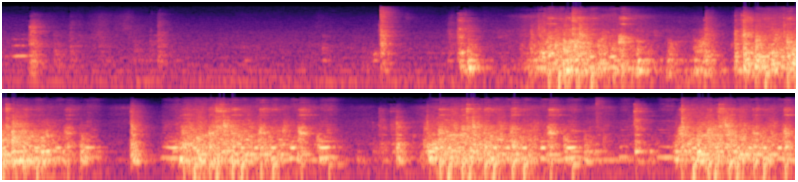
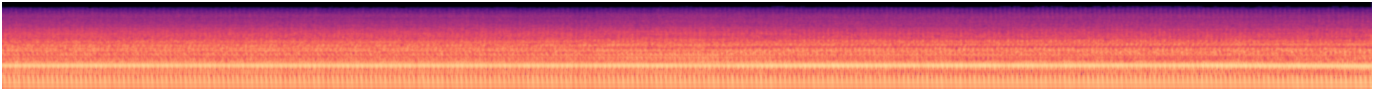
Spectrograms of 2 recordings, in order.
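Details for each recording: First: Free old push lawnmower with starting problem, oily and with an old, slow primer bulb: repeated rope pulls, short whirring cranking bursts with no firing; won't start, air filter found fully clogged, timing issue also suspected. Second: Push mower that had a starting problem, after carb cleaning, a new diaphragm and gasket, and a replaced spring: smooth, steady buzz with no knocks or surging while the rpm is adjusted via the spring levers. Normal running.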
